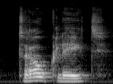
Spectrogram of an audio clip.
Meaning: wedding dress
- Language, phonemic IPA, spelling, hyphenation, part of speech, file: Dutch, /ˈtrɑuklet/, trouwkleed, trouw‧kleed, noun, Nl-trouwkleed.ogg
